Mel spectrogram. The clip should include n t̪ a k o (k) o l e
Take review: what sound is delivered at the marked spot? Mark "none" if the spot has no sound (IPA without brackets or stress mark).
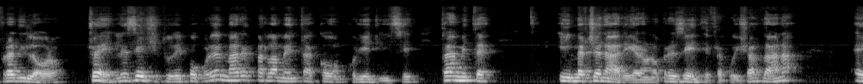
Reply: k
